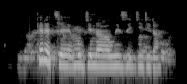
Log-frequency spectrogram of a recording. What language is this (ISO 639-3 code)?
kin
